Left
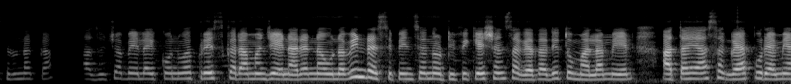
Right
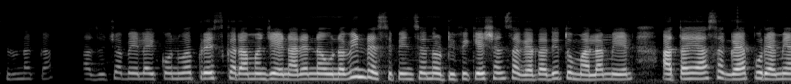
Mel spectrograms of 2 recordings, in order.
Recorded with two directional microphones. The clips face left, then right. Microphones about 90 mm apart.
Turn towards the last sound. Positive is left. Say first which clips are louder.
# right 7 dB
turn(degrees=-40)  # may be behind; listen again after turning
